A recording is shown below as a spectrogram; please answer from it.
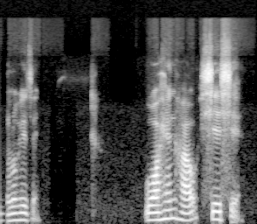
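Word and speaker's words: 谢谢: শেষে শেষে শেষে এ আপনার জিহ্বাটা একটু ইয়া করে শেষে শেষে হ্যাঁ, যে মানে একটা বাতাসের বাতাসের মাধ্যমে বের হবে যে শেষে শেষে জি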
